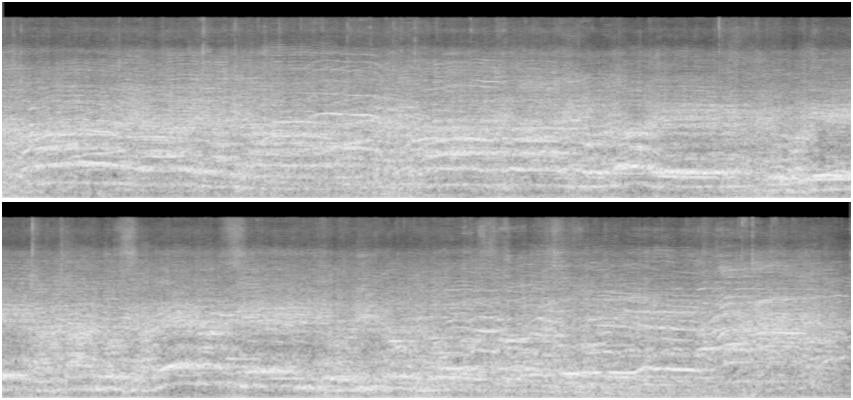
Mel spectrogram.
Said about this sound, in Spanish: Lo único que se escuchó durante todo el partido fue El Cielito Lindo, y vamos a escucharlo para que vean qué bonito.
